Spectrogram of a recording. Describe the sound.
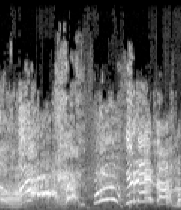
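A woman shrieks excitedly at close range, her high-pitched voice swooping up and down in three loud, quick bursts.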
